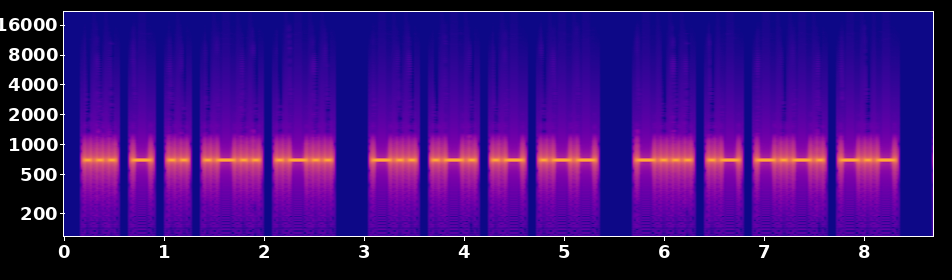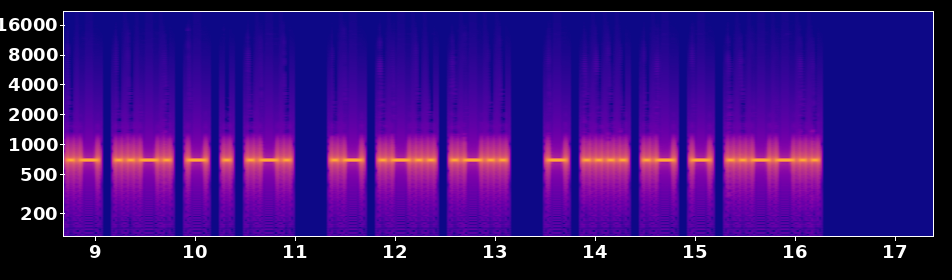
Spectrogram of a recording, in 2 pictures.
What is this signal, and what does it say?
Morse code, heard as a keyed tone, about 21 wpm, 700 Hz. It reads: STILL DRAW BACK AFTER ALL THAT?
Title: Sentences from Top 1000 Words - Review Part 1 - 20wpm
